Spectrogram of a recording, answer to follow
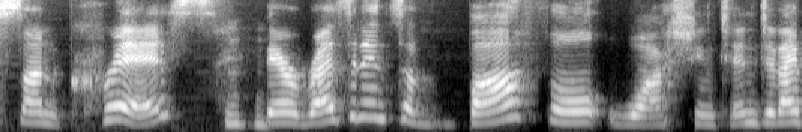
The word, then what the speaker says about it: Bothell: mom to john's son chris they're residents of bothell washington did i pronounce that correctly yes yay they're owners of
